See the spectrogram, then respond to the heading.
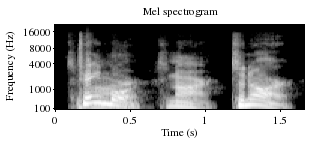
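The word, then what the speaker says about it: Tenar: And then she was raised by how do you pronounce her name? Tanar.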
